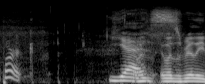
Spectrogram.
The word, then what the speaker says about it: Parq: I got to visit some parks, Yes. particularly Park Casino in Vancouver. That's spelled PARQ.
